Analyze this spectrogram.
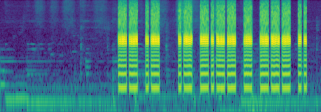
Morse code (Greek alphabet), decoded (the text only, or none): ΜΑ ΑΥΤΟΙ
